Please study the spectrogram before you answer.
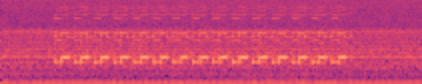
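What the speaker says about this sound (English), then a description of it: "when the phone rang." A telephone rings in a hotel room at night, a steady rapid electronic warble repeating for about two seconds, fairly clear over a low background hum.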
